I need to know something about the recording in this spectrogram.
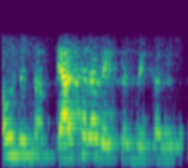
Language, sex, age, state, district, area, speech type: Kannada, female, 18-30, Karnataka, Mandya, rural, conversation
